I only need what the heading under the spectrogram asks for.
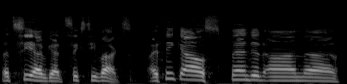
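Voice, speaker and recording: Recorded dry with clean studio sound, this American co-host of a political talk show speaks in a high-pitched, clean-toned voice at a moderate pace. He argues his opinions insistently, often stammering and repeating his phrases.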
